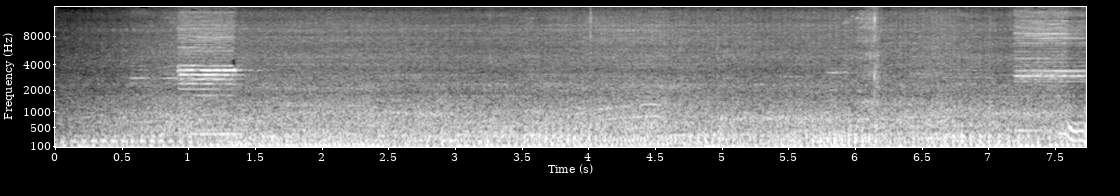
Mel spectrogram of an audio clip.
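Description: A Bajaj Pulsar NS160 BS6 motorcycle runs steadily at speed on a road, a loud continuous engine drone mixed with heavy wind rush, with faint traffic tones in the background.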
